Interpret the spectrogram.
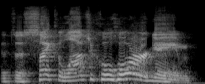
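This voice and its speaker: A man's voice: high voice, very animated, brisk, sharp tone. A man hosting a gaming podcast in casual chat, enthusiastic and exclamatory as he runs through his picks. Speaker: podcast host.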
